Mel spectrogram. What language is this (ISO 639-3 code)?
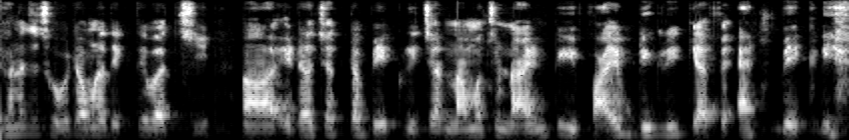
ben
